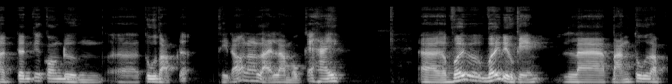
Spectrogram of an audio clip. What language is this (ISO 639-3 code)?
vie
